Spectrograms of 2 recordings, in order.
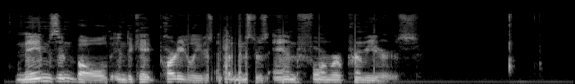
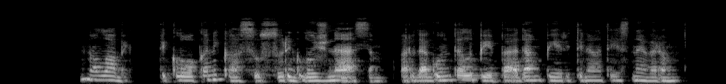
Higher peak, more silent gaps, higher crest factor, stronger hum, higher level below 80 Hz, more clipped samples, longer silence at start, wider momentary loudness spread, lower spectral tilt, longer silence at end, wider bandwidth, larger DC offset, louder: about the same, -2 dBFS vs -4 dBFS; second, none vs 1.43-1.59 s; about the same, 18 dB vs 20 dB; neither; first, -48 dBFS vs -68 dBFS; neither; second, 0.15 s vs 0.8 s; first, 20 LU vs 9 LU; about the same, -5.5 dB/octave vs -6.5 dB/octave; first, 0.65 s vs 0.45 s; first, 11.5 kHz vs 9.2 kHz; neither; first, -19 LUFS vs -23 LUFS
